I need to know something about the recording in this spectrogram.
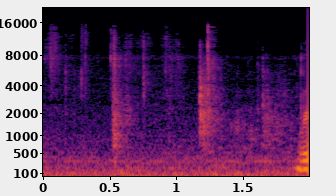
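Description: A few faint light taps, about half a second and a second in, from a plastic stylus and hands on a toy drawing tablet in its plastic packaging; a voice starts right at the end.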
